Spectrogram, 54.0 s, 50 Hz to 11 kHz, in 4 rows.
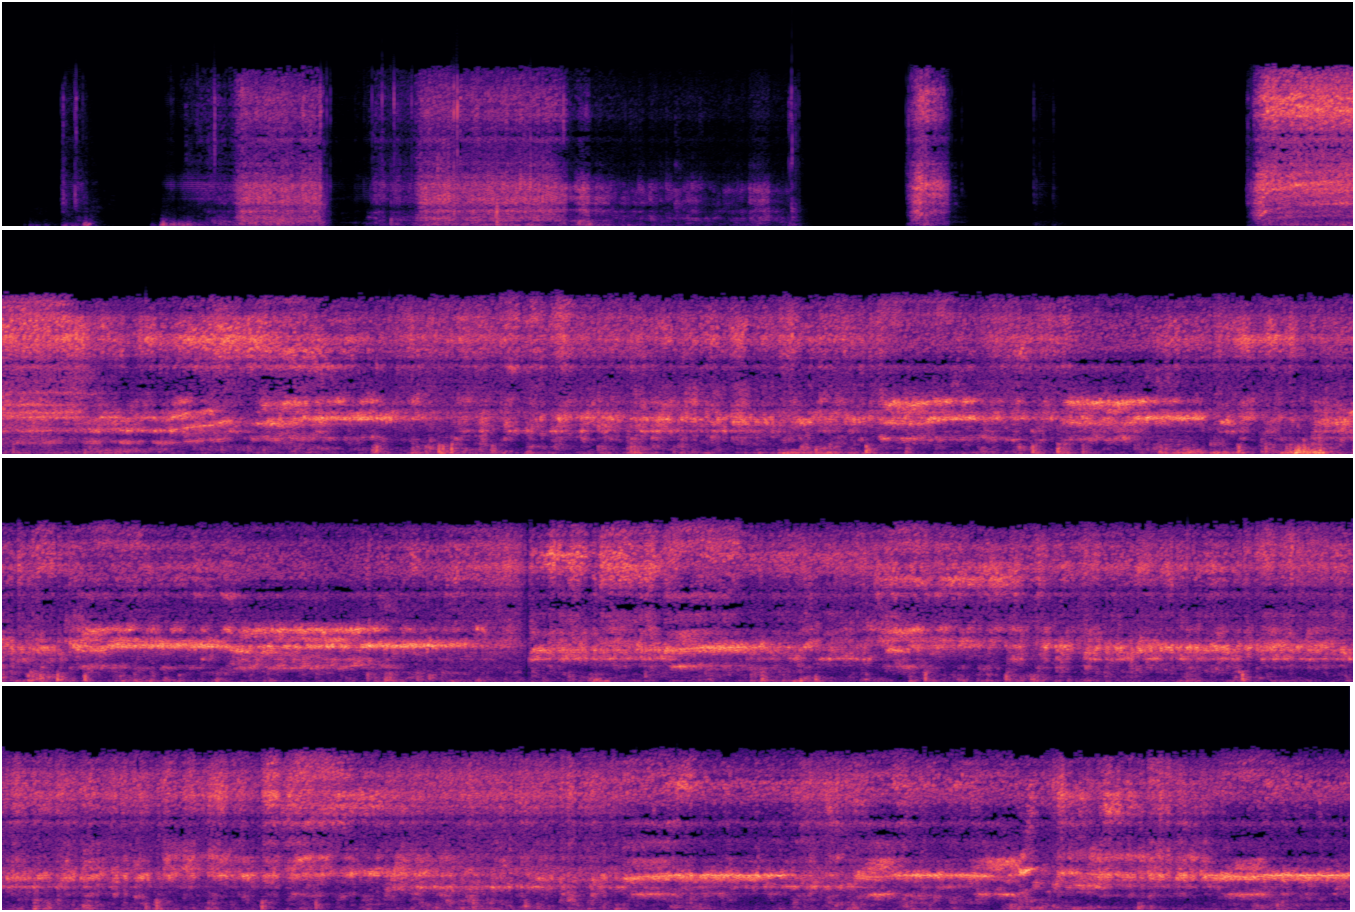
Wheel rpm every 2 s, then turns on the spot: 0, 10, 20, 20, 0, 0, 90, 170, 230, 240, 230, 230, 220, 230, 220, 220, 230, 230, 230, 240, 230, 230, 230, 230, 230, 240, 230.
2-8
